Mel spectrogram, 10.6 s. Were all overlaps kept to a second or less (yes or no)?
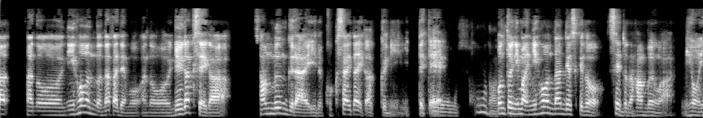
yes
